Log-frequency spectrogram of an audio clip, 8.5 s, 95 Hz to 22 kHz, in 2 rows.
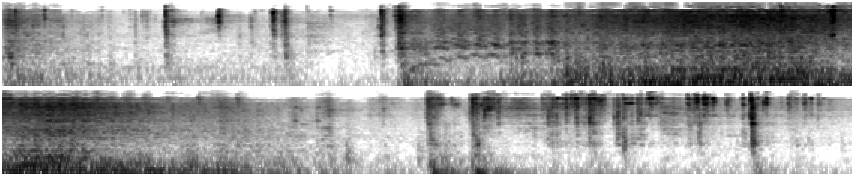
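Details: Old Fiat 147 with carburetor, starting attempt with pedal pumped repeatedly: keys jingle, starter cranks, engine catches roughly about three seconds, sputtering unevenly and dying; misfire on start, carburetor flooded with gasoline, possible electrical weakness suspected.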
